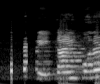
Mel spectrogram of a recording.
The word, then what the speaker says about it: Cinchona: तो actually काइनकोना tree नाम होता है, ठीक ना। काइनकोना नाम का ट्री होता है, स्पेलिंग बोल देती हूँ मैं, CINCHONA कोना ट्री होता है।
